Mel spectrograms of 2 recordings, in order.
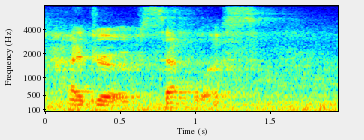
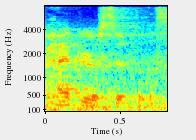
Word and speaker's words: hydrocephalus: The disease is pronounced hydrocephalus, and it's like fluid in the brain or whatever, but I may have called her hydrosyphilis all day.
